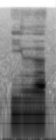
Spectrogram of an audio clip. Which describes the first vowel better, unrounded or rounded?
unrounded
